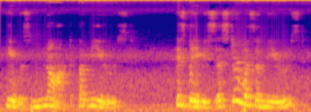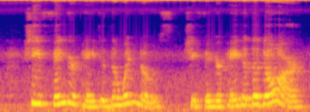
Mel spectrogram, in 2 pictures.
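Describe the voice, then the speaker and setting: A woman narrating a children's story aloud in an animated, dramatic way, drawing out words for emphasis. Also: mid-range voice, measured pace. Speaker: storybook reader. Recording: roomy echo, background noise.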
